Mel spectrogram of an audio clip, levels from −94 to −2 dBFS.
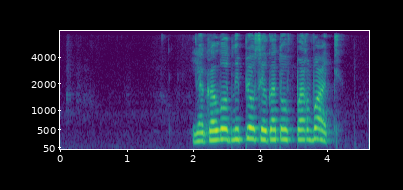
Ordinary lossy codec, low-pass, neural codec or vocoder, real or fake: none; 7.2 kHz; none; real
